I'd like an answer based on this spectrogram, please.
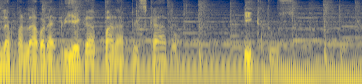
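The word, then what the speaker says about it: ΙΧΘΥΣ: Esta palabra es también la palabra griega para pescado, ictus, la cual cuando es deletreada en el griego en mayúscula es ixoye, razón por la cual algunos la pronuncian como ixoye.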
